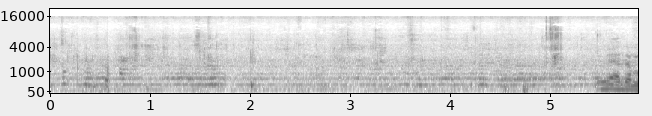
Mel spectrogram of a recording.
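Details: Asian honey bees humming around their old nest in a traditional Seluma house as the comb is sliced and honey revealed during relocation. A softer steady drone continues, with a voice and louder noise at the end.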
